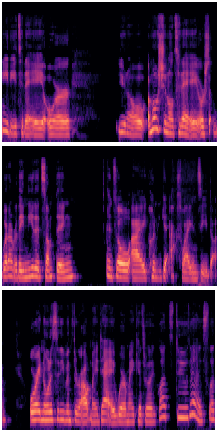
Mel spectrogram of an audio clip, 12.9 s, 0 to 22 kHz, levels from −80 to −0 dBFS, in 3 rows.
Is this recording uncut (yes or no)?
yes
